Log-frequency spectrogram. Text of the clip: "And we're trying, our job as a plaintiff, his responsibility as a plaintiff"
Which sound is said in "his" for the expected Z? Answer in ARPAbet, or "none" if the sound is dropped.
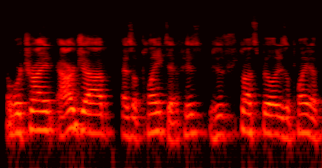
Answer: Z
